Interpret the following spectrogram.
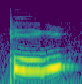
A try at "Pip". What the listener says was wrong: Remember, it's with a P at the end. Not a G, a P. Pip.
